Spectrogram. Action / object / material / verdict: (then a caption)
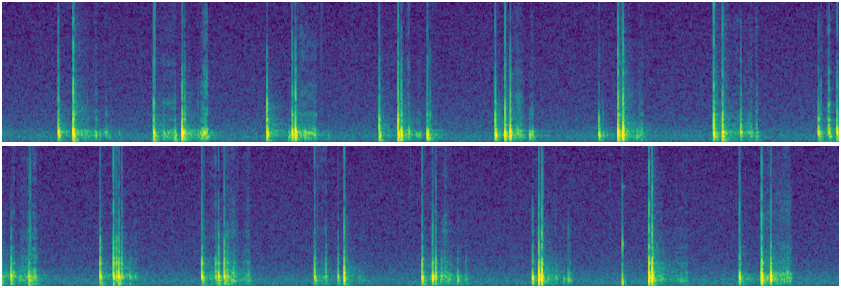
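tap / corrugated cardboard heart-shaped box / cardboard / none. Long nails scratch and tap the corrugated ridges of a flat, hand-sized red cardboard heart, likely a hollow heart-shaped box, held upright. The result is short, dry bursts of scratchy ticking in quick clusters at an uneven pace, with a papery midrange body and bright, crisp edges that stop almost instantly between strokes.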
